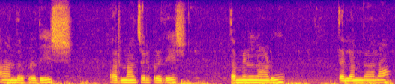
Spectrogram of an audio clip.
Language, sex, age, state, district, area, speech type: Telugu, female, 30-45, Andhra Pradesh, N T Rama Rao, urban, spontaneous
